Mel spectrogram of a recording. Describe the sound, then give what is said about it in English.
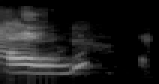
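A single loud, high-pitched squeal from a woman's voice up above, echoing throughout the room, lasting about half a second, its pitch sliding down and then briefly up before cutting off, followed by a faint short blip. “A squeal echoes throughout the room.”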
